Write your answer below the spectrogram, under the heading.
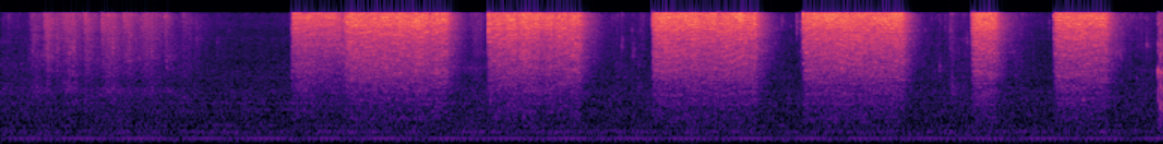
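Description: Aerosol nonstick cooking spray hissing from the can in about six short bursts, starting about two seconds in, as the waffle iron's plates are coated. A faint steady low hum sits underneath.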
